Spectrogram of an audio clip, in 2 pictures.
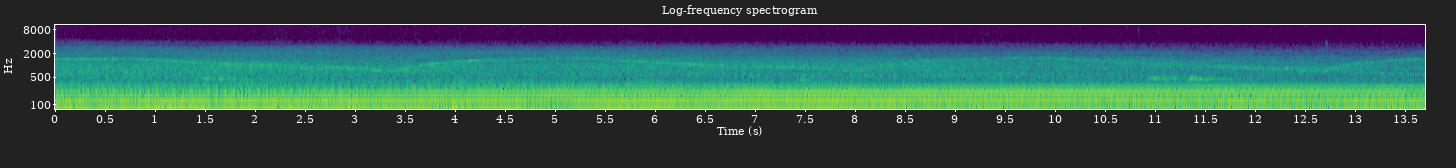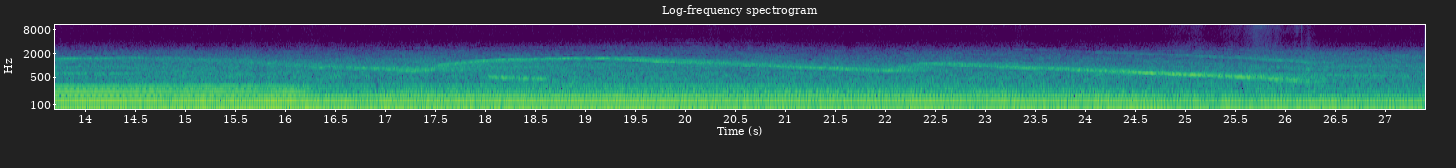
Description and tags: Dog howling to the sound of a siren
